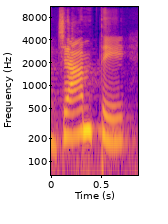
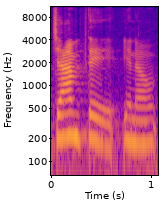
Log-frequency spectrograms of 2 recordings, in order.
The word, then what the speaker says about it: Jamthe: LinkedIn group, and even my name is Jamthe, and then J is not silent. And so, you're going to think it's silent. Definitely, you're going to think it is silent. So I have to go about, saying, it's not silent.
